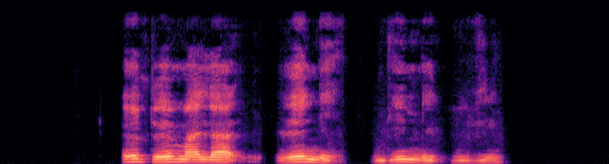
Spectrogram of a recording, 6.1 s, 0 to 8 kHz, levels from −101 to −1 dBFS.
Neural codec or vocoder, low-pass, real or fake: codec, 16 kHz, 16 kbps, FreqCodec, smaller model; 7.2 kHz; fake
